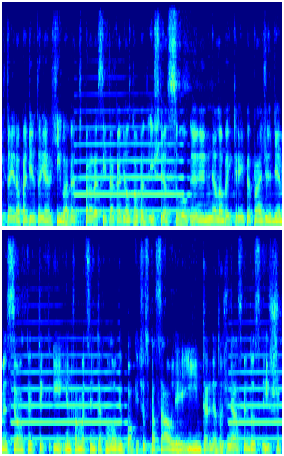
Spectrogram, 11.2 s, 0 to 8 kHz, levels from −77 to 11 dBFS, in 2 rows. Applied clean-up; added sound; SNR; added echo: none; Trumpet; 11 dB; reverberation time 1.1 s.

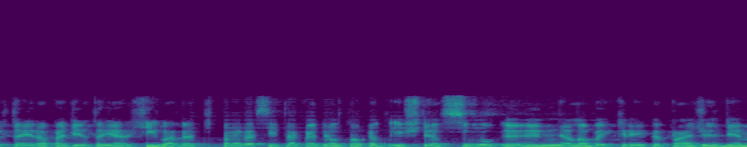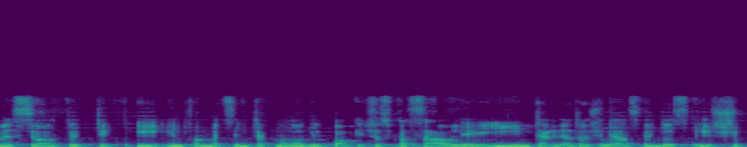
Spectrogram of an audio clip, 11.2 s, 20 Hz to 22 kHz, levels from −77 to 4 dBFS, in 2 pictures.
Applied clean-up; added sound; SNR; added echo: neural separator model SepFormer DNS4.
